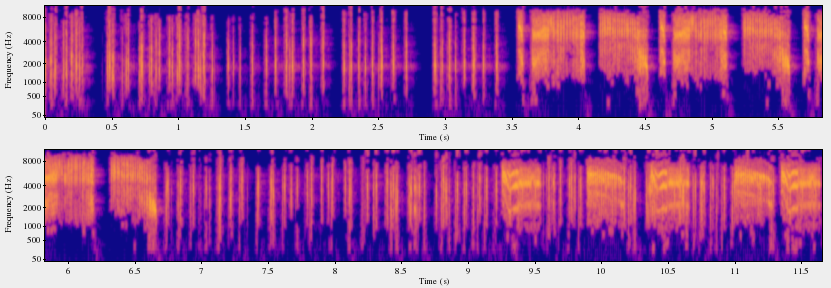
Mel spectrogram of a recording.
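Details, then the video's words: Swiftlet call recording of the "Dua Bidadari" style, played to attract swiftlets to a central swiftlet area: dense bursts of buzzy, twittering chirps with rapid dry clicks, the chirps growing louder and more continuous toward the end. "SUARA PANGGIL WALET DUA BIDADARI RESPON TERBAIK DI AREA CENTRAL WALET"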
